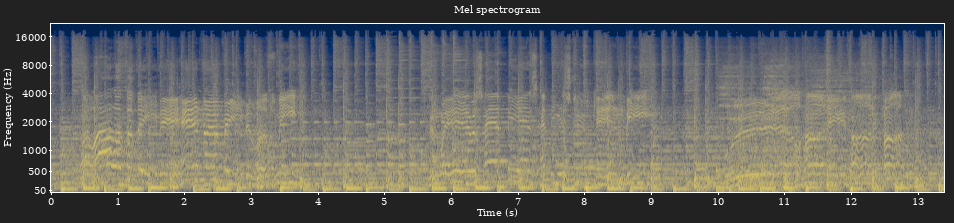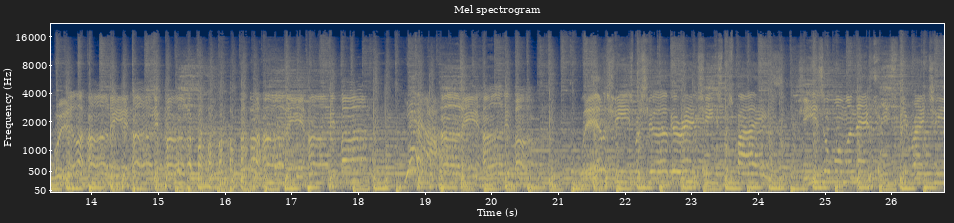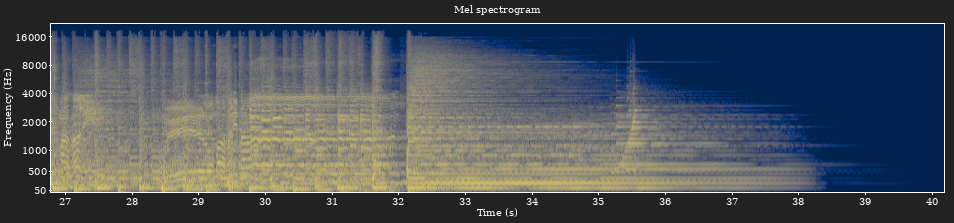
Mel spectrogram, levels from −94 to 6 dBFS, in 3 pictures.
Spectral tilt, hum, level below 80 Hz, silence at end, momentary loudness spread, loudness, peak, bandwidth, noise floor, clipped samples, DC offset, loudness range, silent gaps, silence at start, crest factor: -5 dB/octave; none; -26 dBFS; 2.5 s; 5 LU; -13 LUFS; 0 dBFS; 18.5 kHz; under -90 dBFS; under 0.1%; under 0.1%; 4 LU; none; 0 s; 12 dB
